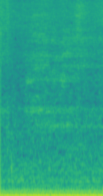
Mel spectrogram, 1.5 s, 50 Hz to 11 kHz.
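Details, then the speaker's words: 2000 Jeep Wrangler TJ, cold weather, first start after no-crank/starter repair: deep steady rumble settling into smooth even idle, no knocks or misses; normal idle. "moment of truth let's see if it starts oh yeah we got our Jeep back guys"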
